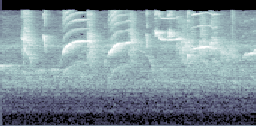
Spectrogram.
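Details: Belgian canary, a well-kept bird that sings loudly and stretches its song several times; clear rising and falling whistled slurs and high chirps delivered in quick succession.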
